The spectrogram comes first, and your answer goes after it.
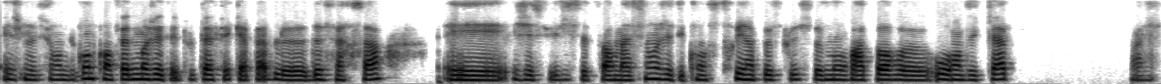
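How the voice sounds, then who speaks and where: A woman with a dark, mellow tone and monotone, flat intonation at a moderate pace, dry and close with no echo against a quiet background. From Quebec. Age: 40s. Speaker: sex worker. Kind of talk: interview. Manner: hesitant, many fillers.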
